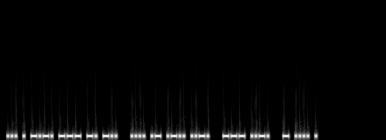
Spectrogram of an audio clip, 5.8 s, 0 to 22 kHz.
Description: Morse code, heard as a keyed tone, about 52 wpm, spaced as for 46 wpm, 700 Hz. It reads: SECOND HALF OF THE
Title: Speed-Racing - Sets of 5 Words 40wpm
